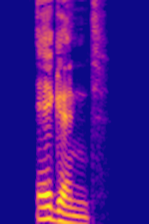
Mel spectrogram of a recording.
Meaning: present participle of eggen
- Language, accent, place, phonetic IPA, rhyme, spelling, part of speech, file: German, Germany, Berlin, [ˈɛɡn̩t], -ɛɡn̩t, eggend, verb, De-eggend.ogg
